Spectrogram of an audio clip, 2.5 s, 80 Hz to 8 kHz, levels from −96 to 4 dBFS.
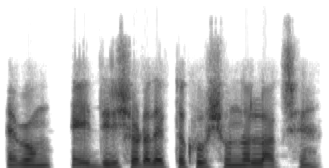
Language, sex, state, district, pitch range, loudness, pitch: Bengali, male, West Bengal, Jalpaiguri, 130-140 Hz, -16 LUFS, 130 Hz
